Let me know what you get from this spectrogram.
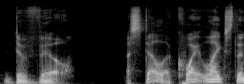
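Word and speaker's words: De Ville: a panther deville and points out the similarity to the word devil though it's pronounced deville estella quite likes the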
